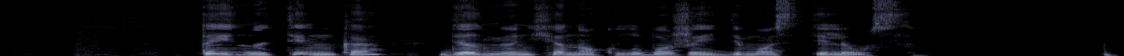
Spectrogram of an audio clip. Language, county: Lithuanian, Kaunas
